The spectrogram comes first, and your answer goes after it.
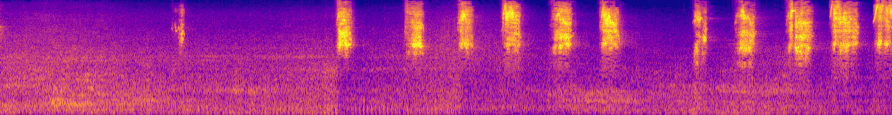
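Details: Young monkey bitten by its displeased mother gives a steady run of shrill, rasping squeals roughly twice a second after a quiet start with faint background murmur.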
